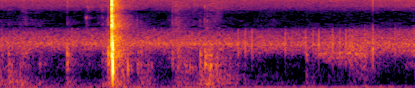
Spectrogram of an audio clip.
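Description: A single sharp click about half a second in: a power strip's rocker switch flipped off, cutting power to a Roku TV to reset it.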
